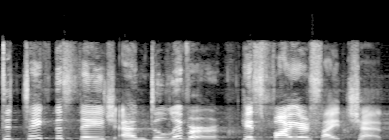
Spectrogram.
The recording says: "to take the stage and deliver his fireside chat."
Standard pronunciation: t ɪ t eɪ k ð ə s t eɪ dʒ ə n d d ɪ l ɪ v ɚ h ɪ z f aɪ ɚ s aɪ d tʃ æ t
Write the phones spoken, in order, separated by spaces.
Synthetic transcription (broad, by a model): t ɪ t eɪ k ð ə s t eɪ dʒ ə n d d ɪ l ɪ v ɚ h ɪ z f aɪ ɚ s aɪ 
